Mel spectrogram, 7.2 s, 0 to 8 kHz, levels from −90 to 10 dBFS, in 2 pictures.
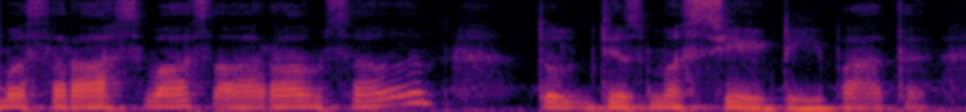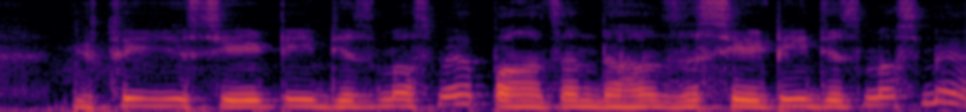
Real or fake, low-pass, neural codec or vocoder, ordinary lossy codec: real; none; none; none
